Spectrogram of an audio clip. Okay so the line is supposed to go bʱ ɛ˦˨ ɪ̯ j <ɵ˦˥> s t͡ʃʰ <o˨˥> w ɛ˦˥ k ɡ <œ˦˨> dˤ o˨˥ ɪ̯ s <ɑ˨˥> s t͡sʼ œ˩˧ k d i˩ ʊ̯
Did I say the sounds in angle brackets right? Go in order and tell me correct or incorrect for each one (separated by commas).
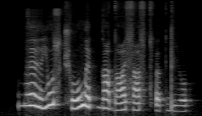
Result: incorrect, correct, correct, correct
